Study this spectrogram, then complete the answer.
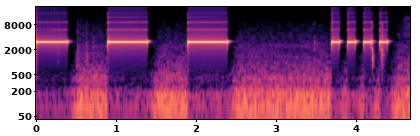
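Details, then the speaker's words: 2004 Chevy Express 3500 Roadtrek Popular 190 combined smoke/CO alarm (Kidde) self-test, buzzer muffled by a finger: three long loud high beeps about a second apart, then four quick ones, a proper test pattern. "I'm gonna keep my finger over the buzzer so it's not too noisy. So we'll verify that it's working."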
